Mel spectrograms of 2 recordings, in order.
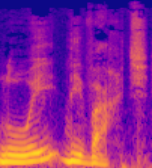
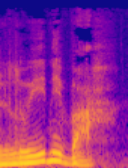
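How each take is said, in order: First: The final T of the name is pronounced. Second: The final T of the name is silent. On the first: The speaker calls it wrong. "Meu francês é fraco" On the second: The speaker calls it right. "Então não fala"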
